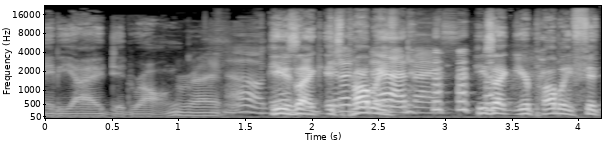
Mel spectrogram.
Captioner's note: laughs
